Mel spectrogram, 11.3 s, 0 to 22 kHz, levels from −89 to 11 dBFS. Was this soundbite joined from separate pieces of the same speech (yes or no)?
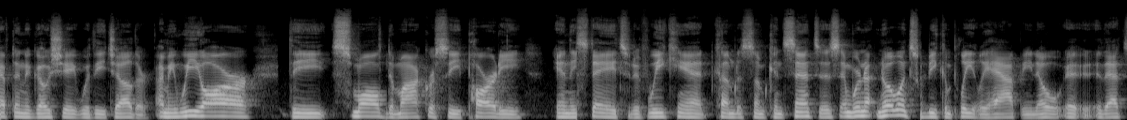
yes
